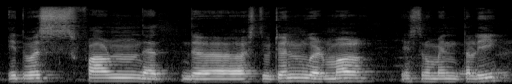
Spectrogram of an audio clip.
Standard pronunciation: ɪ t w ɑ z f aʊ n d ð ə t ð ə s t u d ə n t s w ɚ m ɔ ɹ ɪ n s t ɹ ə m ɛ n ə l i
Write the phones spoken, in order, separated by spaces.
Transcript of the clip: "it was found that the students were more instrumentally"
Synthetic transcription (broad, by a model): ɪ t w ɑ s f aʊ n d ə t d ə s t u d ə n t w ɚ m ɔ l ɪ n s t ɹ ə m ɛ n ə l i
